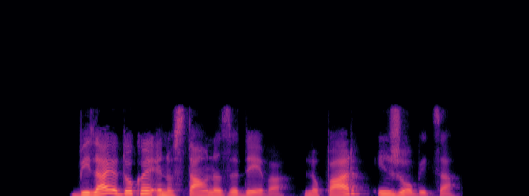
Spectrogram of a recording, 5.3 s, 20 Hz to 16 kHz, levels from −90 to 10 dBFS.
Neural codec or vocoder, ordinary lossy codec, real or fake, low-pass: codec, 16 kHz, 1 kbps, X-Codec, WavLM features, trained on Multilingual LibriSpeech; none; fake; 7.2 kHz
